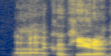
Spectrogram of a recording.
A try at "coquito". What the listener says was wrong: Are you pronouncing it Cojito?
